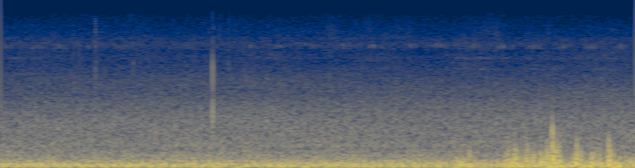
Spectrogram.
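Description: Harbor ambience with a cool breeze: a steady, wind-like low rumble with a couple of faint, brief high ticks, swelling near the end into louder, uneven low churning.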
